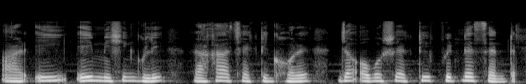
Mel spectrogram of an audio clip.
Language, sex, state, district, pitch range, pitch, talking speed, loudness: Bengali, male, Tripura, West Tripura, 145-170 Hz, 160 Hz, 150 wpm, -16 LUFS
